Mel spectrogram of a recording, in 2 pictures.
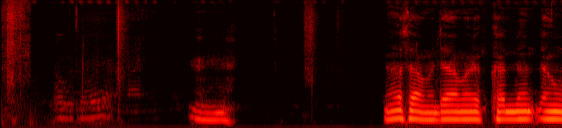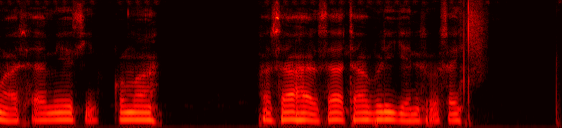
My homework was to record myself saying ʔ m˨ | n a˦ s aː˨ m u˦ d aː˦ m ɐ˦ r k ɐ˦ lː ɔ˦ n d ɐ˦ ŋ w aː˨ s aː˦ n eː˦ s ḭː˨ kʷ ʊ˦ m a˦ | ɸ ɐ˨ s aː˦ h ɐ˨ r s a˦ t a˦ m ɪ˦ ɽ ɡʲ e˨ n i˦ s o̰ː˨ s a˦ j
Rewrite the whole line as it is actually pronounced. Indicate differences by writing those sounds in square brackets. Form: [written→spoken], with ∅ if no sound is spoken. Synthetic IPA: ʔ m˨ | n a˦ s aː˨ m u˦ d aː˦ m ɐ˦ r k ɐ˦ lː ɔ˦ n [d→ɗ] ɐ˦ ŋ w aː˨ s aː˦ [n→m] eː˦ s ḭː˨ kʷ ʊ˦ m a˦ | ɸ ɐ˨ s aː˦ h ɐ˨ r s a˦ t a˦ [m→b] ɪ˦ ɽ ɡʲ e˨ n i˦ s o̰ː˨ s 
